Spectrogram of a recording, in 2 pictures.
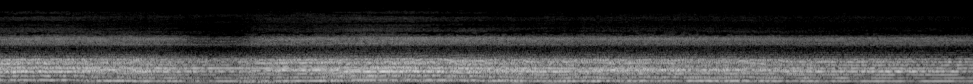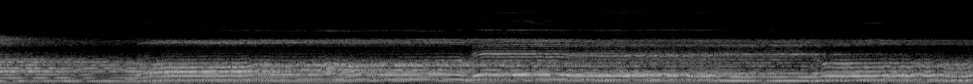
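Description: Slow chanted choral music: many voices holding long notes together. About ten seconds in the chord thins out, and a new held chord comes in with a rising slide.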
